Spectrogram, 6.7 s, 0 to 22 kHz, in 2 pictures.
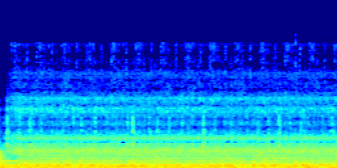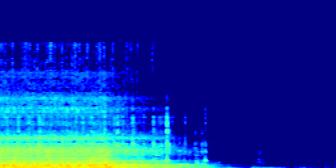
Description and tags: Drillpress running free no load meduim 4
A drill press turned on, not drilling anything. Start up run for a few seconds, and power down
drill, drillpress, electric, industrial, machine, machinery, motor, workshop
